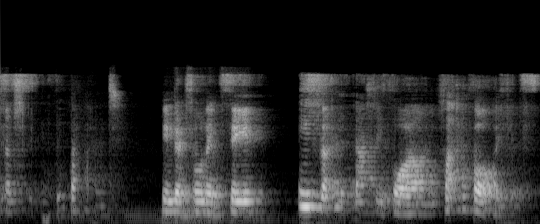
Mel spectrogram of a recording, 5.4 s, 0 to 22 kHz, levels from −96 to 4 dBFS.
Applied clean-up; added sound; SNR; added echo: neural mask model DeepFilterNet 3.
